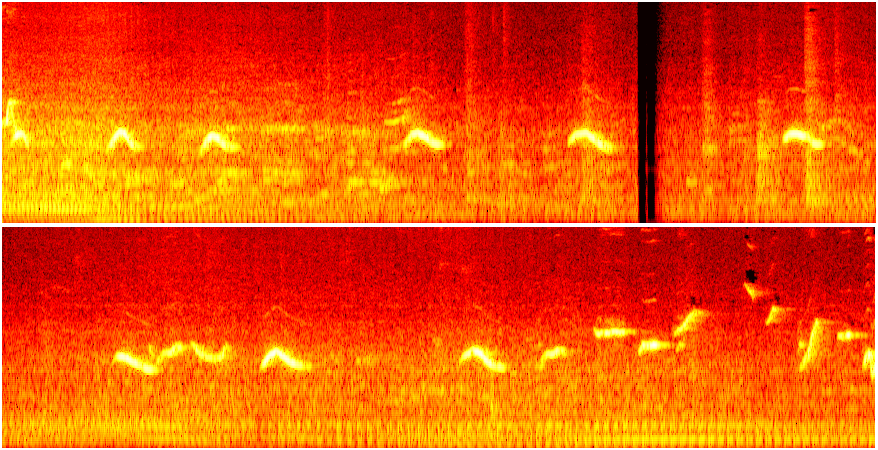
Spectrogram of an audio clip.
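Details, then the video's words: Crossbred shama singing persistently: clear whistled notes near the same pitch, each with a quick up-and-down inflection, given in loose spaced phrases for about ten seconds, ending in a few higher, sharper notes. "burung murai gacor hasil kawin silang"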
